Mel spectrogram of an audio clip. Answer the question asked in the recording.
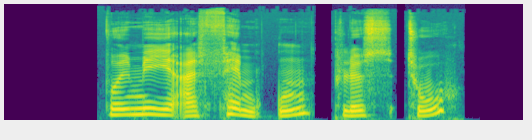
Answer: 17.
